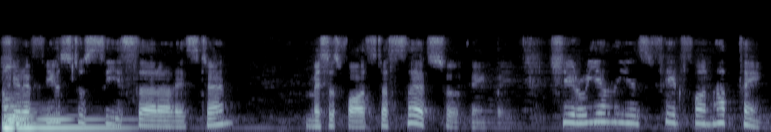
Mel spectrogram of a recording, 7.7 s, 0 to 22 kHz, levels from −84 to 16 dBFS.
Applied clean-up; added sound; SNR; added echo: none; Bowed string instrument; -4 dB; none.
